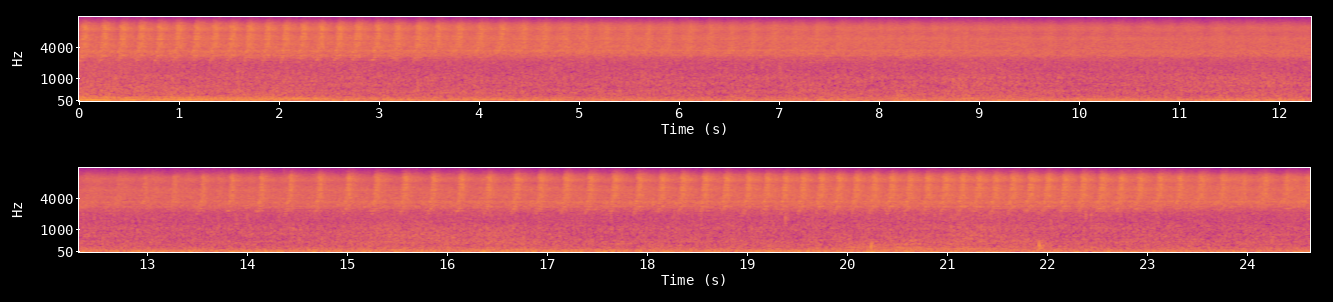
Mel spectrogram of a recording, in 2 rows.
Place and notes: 淡水海關碼頭, New Taipei City - Facing the river
At the quayside, Cicadas cry, The sound of the river, Traffic Sound
Zoom H2n MS+XY
New Taipei City, Taiwan, 18 July 2015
